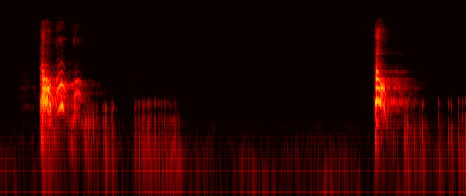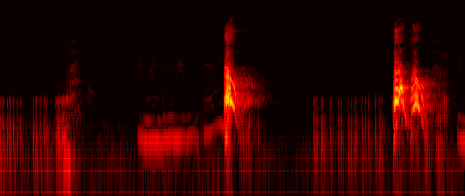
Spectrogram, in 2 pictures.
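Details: Dog in Vancouver, British Columbia, barking back at neighbours' dogs; four loud, abrupt barks spaced several seconds apart, with low faint sounds and a brief soft tone between them.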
